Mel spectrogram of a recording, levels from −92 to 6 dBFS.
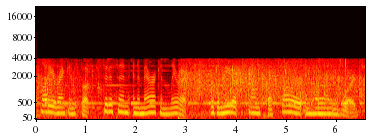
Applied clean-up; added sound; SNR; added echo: none; Applause / Crowd + Bell; 3 dB; none.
